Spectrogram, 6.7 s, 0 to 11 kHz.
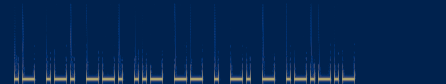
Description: Morse code, heard as a keyed tone, about 20 wpm, 700 Hz. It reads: ARGUMENT.
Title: Sentences from Top 1500 Words 20wpm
